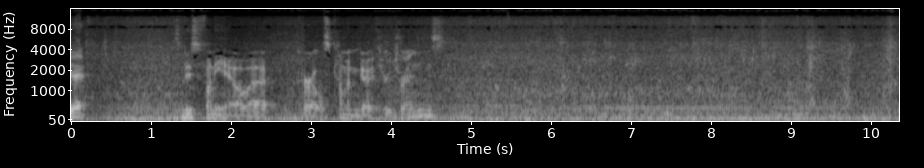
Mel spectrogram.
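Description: Water trickles and bubbles steadily in tanks.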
